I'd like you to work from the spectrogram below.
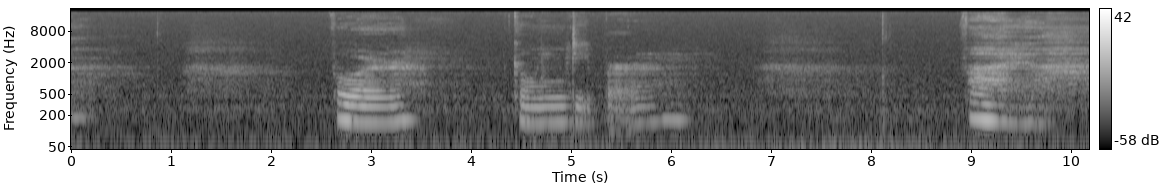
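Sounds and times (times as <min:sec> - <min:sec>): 
person breathing deeply to relax: 0:00.0 - 0:02.3, 0:06.2 - 0:08.1, 0:09.6 - 0:10.1
speech: 0:02.6 - 0:03.5, 0:04.5 - 0:06.2, 0:09.0 - 0:09.8.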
